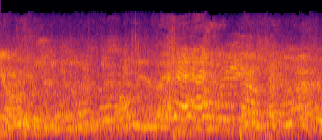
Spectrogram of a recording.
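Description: Children's voices shouting and calling out over one another during play on an indoor soccer field, in the reverberant space of a large hall.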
